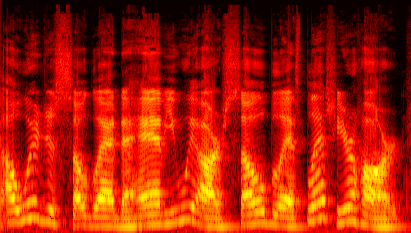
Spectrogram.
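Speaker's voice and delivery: slow mock Southern hospitality voice; Georgia family accent. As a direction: coo it like a sweet Georgia aunt. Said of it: "my whole family talks like this".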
